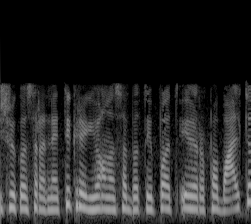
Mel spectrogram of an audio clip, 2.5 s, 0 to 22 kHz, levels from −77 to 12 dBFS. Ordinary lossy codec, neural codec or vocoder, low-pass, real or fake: AAC, 32 kbps; none; 5.4 kHz; real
